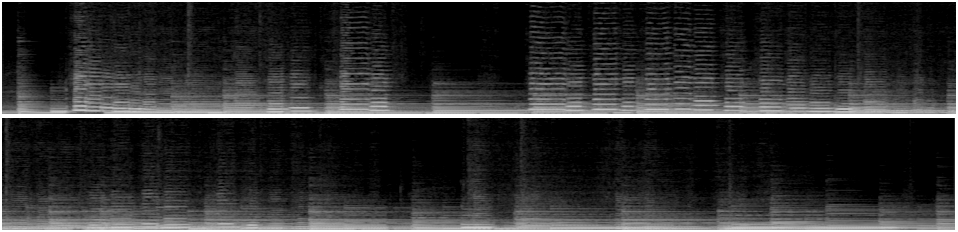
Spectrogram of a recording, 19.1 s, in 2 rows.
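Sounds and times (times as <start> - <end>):
jazz duo playing: 0.0 - 19.0.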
